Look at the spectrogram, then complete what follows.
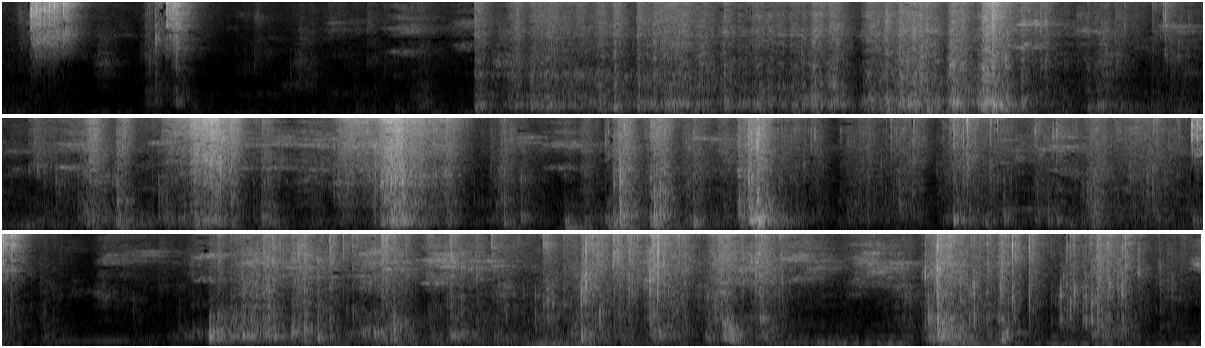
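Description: Cardboard parcel being cut and torn open: packing tape and cardboard slit with a cutter, ripped and rustled in irregular scratchy bursts, starting about two seconds in.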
